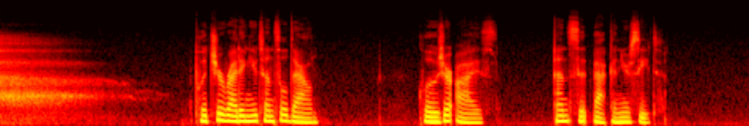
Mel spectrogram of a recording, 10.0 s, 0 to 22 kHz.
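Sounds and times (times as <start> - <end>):
soft breathy exhale during a guided breathing exercise: 0.0 - 1.8
speech: 2.6 - 4.3, 5.6 - 6.6, 7.4 - 8.9.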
